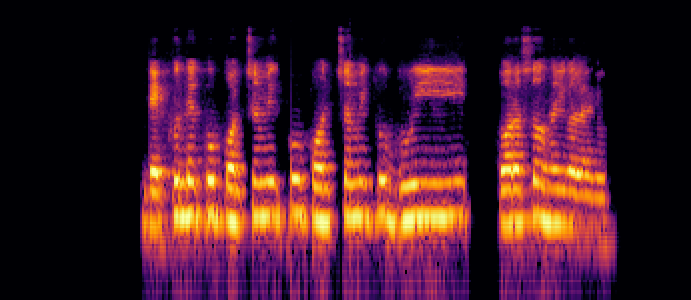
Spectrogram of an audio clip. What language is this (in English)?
Odia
